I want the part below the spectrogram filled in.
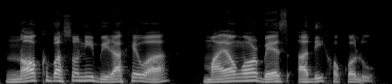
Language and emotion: Assamese, neutral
